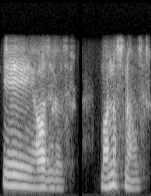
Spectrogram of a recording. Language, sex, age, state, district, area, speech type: Nepali, male, 18-30, West Bengal, Darjeeling, rural, conversation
